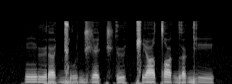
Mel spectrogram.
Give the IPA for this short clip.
ŋɨɾɐɡ͡ǁu d͡ʒɛt͡ʃʼɨ ǁitˤu ɡɐɡi

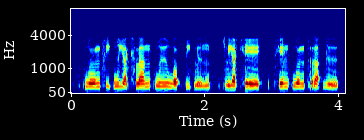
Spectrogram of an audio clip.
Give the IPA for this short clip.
kwoː˦˥ŋfi˦˥ʔ wi˨˩a̯kʰla˦˥n kwɯː˥˩ wɔ˦˥ʔpi˨˩ʔlɯ˩˦ŋ | kli˥˩a̯kʰeː˧ | pʰe˦˥nkwo˦˥n tra˦˥ʔdɯː˨˩

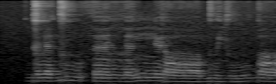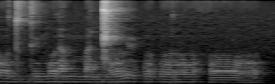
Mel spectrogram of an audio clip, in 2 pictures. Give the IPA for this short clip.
ɡələɡuː həːlːənːø ɾɔːɠu juːɠɔː duɡømɔ ɾamːaŋ͡ǁɔlø ɓɔɠɔɾɔː hɔː

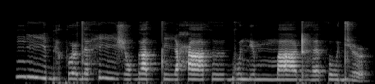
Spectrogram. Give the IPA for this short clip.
ŋiːbʲɔ klə˞dɛhiːʒɔ ɡatːiː ħaːxɨːɡunʲə˞ mːaːɖʱɛθudʲə˞

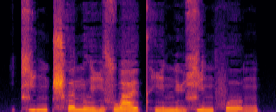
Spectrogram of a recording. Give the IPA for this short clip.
t͡ɕi˦ŋ ʈ͡ʂʰə˦nlḭ˨˩swa˥˨ɪ̯t̪ʰi˨˦n y̰˨˩ɕi˥˨nfɤ̰˨˩ŋ

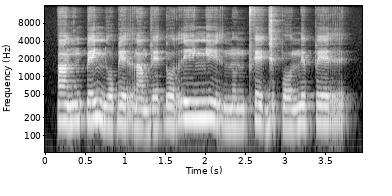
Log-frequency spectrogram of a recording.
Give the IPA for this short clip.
ã˨ɡũ˨k͡pe˨˦ ɲoː˨ɓe˨ rã˨be˨ ɗo˨riː˦ ɲiː˦˨r nũ˨npʰe˦˨ɡɪ˦ po˨nɪ˦ pe˦r

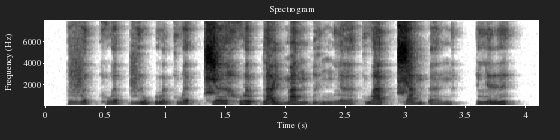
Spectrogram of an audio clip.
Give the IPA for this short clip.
və˨˩t̚hwə˨˩p̚ vɨ̰˧˨wʔṵ˧˨ə̯kwə˨˩t̚ t͡ɕəː˧ hwə˦˥p̚la̰˧˨jma˧nɓɨ˧˩ŋ ləː˨˩kwa˦˥t̚t͡ɕa˧mʔə˨˩n | lɨ̰˧˥

